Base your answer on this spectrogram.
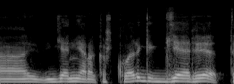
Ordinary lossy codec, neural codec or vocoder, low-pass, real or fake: Opus, 24 kbps; vocoder, 48 kHz, 128 mel bands, Vocos; 14.4 kHz; fake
